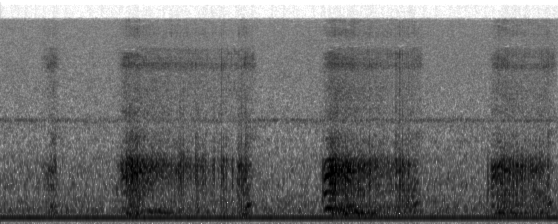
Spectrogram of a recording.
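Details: Baby snoring in her sleep: soft, rhythmic rasping snores, about three in six seconds, over a steady background hum.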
